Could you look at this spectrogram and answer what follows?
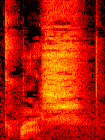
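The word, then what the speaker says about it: gouache: g u CH H I always keep C go but it's actually quash so it's a type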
